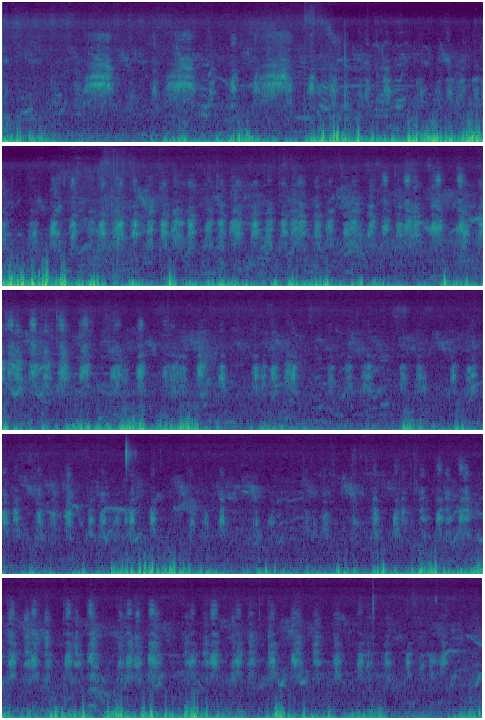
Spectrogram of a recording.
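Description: Mallard ducks calling in long runs of rapid, repeated short calls, about a third of the way in and again near the end. A gusty low rumble of wind on the microphone runs underneath.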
